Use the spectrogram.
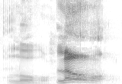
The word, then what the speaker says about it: Louisville: You got to get it right. It's Louisville. I can say it like that.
